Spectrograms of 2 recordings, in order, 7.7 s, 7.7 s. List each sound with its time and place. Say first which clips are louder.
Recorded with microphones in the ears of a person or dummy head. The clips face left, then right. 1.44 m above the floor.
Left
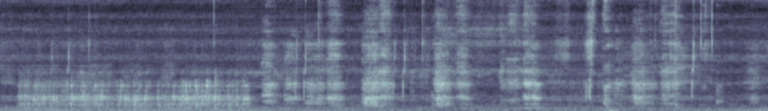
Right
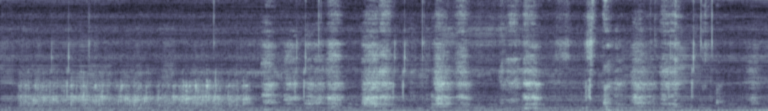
0.2 s chopping: left 3 dB; 65° left (ahead or behind), 0.9 m
2.6 s breathing: even; 80° right, 3.5 m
